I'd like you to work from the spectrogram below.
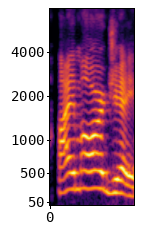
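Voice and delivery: mock cheerful shuttle driver; cheery driver. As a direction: chirp your name like an eager driver. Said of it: "He goes".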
